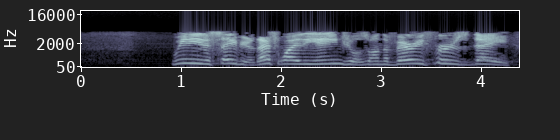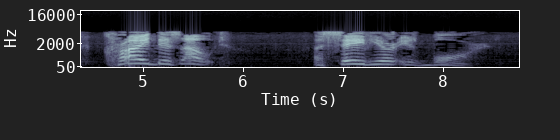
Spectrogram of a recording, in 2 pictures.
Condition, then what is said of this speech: No condition.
